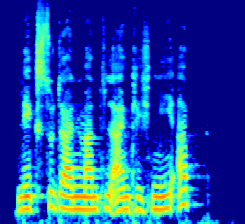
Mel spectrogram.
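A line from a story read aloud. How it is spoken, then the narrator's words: Gruff question. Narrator (German): fragte barsch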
